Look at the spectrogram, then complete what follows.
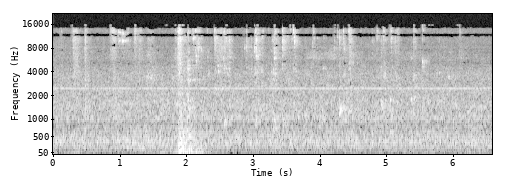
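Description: A single dull thump about two seconds in, over a steady low room hum with a few faint light ticks.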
